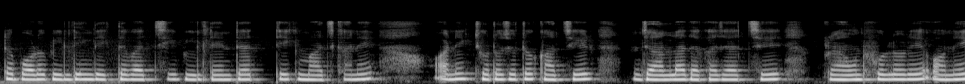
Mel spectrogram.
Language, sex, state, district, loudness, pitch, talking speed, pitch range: Bengali, female, Jharkhand, Sahebganj, -15 LUFS, 230 Hz, 135 wpm, 225-235 Hz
